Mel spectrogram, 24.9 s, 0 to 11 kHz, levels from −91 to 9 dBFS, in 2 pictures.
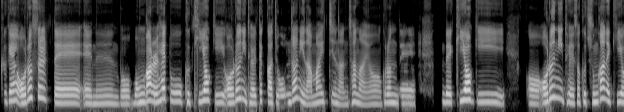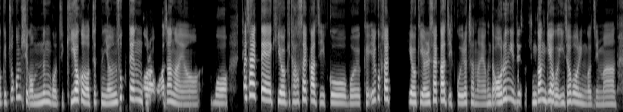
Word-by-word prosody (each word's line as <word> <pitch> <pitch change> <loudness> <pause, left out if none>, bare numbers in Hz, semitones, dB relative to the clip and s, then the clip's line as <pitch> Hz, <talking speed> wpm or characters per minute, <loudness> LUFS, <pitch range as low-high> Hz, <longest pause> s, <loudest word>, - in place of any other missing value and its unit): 그게 235 +2 0
어렸을 295 - +3
때에는 185 -2 -1
뭐 175 0 -2
뭔가를 215 +4 +5
해도 235 -7 +1
그 210 +1 -2
기억이 220 -2 0
어른이 235 +9 +2
될 190 -2 -2
때까지 200 -3 -1
온전히 205 +8 -1
남아 180 +4 -1
있지는 210 -3 -6
않잖아요. 165 -1 -5
그런데 180 -3 -3 0.5
근데 210 -2 0
기억이 215 -5 +2 0.4
어 185 - -4
어른이 275 - +2
돼서 200 -2 -3
그 210 - -3
중간의 225 +5 +2
기억이 210 -1 -3
쪼금씩 280 -1 -5
없는 190 +6 -1
거지 175 0 -7
기억은 260 +3 +4
어쨌든 195 +1 -3
연속된 265 - 0
거라고 180 -4 0
하잖아요. 170 -7 -3 0.2
뭐 185 -1 -2 0.3
3 325 - +4
살 380 +2 +8
때 260 -4 +5
기억이 215 -2 +1
5 220 0 -5
살까지 240 -6 +1
있고 190 -1 -1
뭐 180 0 -4
이렇게 180 +1 -8
7 260 +9 -4
살 290 -2 +4 0.4
기억이 205 -1 +1
10 195 +1 +2
살까지 250 -3 +3
있고 190 0 -5
이렇잖아요 185 -4 -5
근데 185 0 -4
어른이 250 +7 +2
돼서 210 -1 -6
중간 245 +5 +2
기억을 225 -7 +1
잊어버린 200 -3 -2
거지만. 165 +1 -8
205 Hz, 310 characters per minute, -20 LUFS, 185-235 Hz, 0.5 s, 살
